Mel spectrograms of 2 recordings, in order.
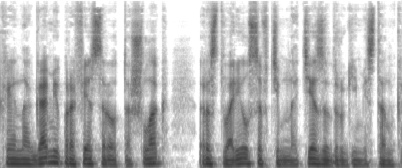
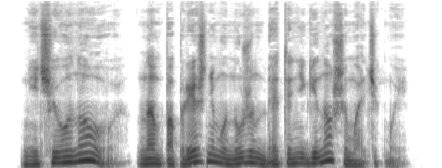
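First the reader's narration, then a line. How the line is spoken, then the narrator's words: Calm. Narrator (Russian): спокойно произнес Захар Сергеевич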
